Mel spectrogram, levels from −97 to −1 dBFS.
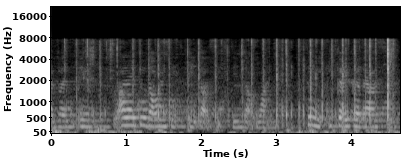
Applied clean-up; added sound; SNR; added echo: none; Computer keyboard; 1 dB; reverberation time 2.6 s.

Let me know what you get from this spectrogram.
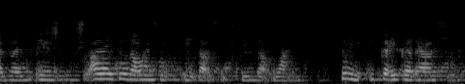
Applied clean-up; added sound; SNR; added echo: neural separator model SepFormer DNS4.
